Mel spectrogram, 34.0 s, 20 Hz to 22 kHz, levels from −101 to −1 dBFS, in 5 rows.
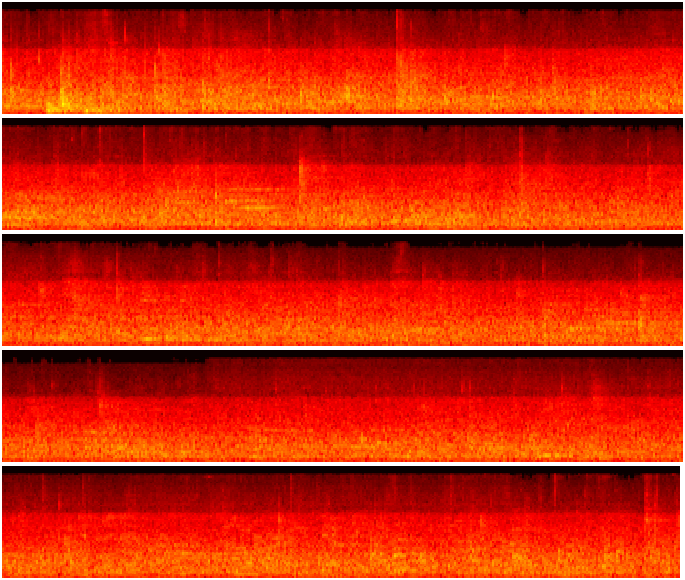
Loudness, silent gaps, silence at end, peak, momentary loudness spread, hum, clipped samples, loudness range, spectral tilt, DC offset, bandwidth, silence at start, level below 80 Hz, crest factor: -41 LUFS; none; 0 s; -16 dBFS; 4 LU; none; under 0.1%; 3 LU; -5 dB/octave; under 0.1%; 16 kHz; 0 s; -58 dBFS; 24 dB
